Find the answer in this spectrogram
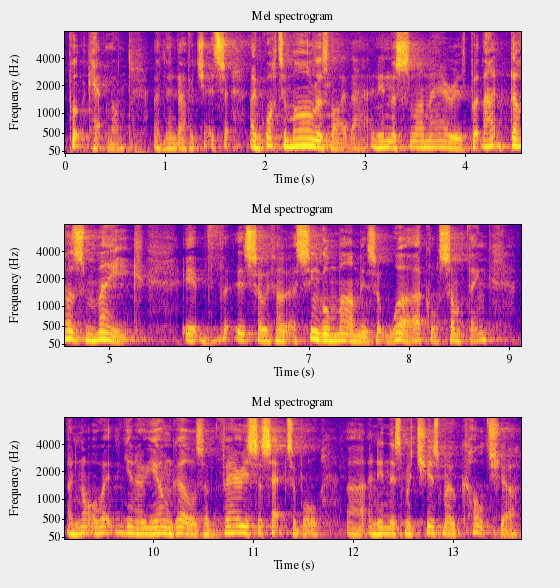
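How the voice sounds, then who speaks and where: At a chapel, a middle-aged Newcastle upon Tyne man gives an informal charity talk to the congregation in a fairly high, fairly quick voice. He speaks conversationally, frequently restarting and adding asides.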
